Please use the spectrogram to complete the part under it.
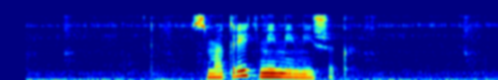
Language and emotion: Russian, neutral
